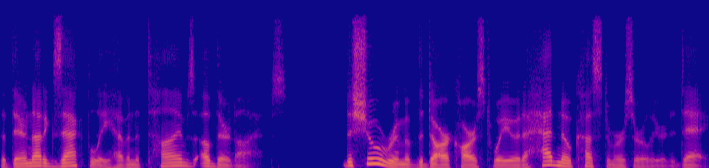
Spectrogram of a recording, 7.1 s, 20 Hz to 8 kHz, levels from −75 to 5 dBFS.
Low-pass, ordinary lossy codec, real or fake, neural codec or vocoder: 7.2 kHz; MP3, 64 kbps; fake; codec, 16 kHz, 0.2 kbps, FocalCodec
